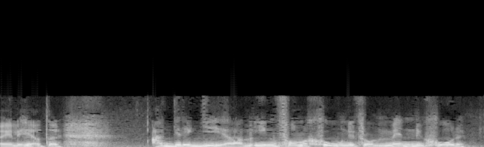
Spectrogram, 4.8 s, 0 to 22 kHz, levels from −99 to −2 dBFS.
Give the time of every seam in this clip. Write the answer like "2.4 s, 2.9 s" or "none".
2.5 s, 3.8 s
